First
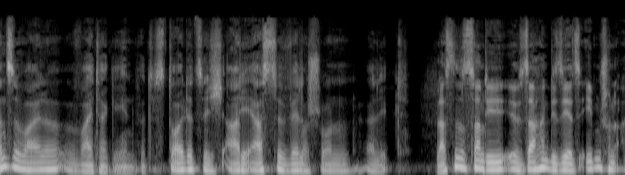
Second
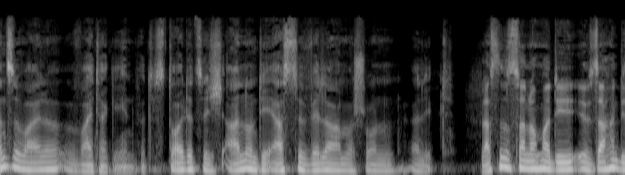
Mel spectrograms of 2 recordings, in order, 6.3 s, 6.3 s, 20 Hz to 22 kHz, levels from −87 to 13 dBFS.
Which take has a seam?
first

